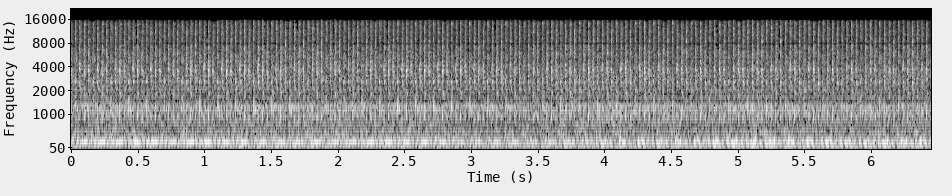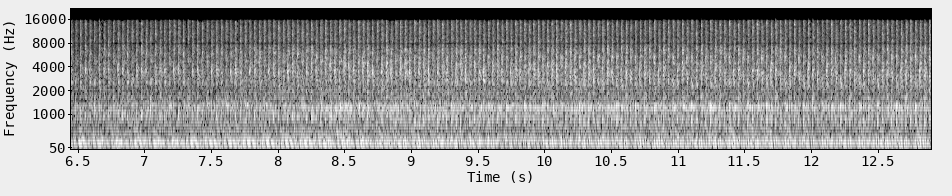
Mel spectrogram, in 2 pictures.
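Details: Saab 900 (C900) after engine and head rebuild, at idle: a steady quick ticking of about 3–4 per second, with no oil leak and no oil pressure lamp. The owner suspects the oil pressure relief valve, not the return line; valve lifter ticking.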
